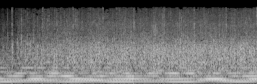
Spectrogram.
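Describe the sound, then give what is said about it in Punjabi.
Audience applause at a Punjabi stage talk, a dense, steady wash of clapping that goes on without a break, mixed with sustained musical tones. “ਇੱਕ ਵਾਰੀ ਸੱਚਾ ਪਿਆਰ ਕਰਨ ਵਾਲੀਆਂ ਰੂਹਾਂ ਦੇ ਨਾਂ ਤੇ ਤਾੜੀ ਮਾਰ ਦਿਓ ਜਰਾ।”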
